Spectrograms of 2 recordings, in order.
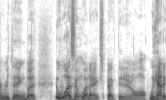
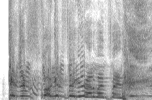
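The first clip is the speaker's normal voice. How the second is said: high, far-off mock scream of disgust; shrieking at the surgeon in disgust; outraged yell. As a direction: yell it like filth just hit your face. Shit sprayed on his face.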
